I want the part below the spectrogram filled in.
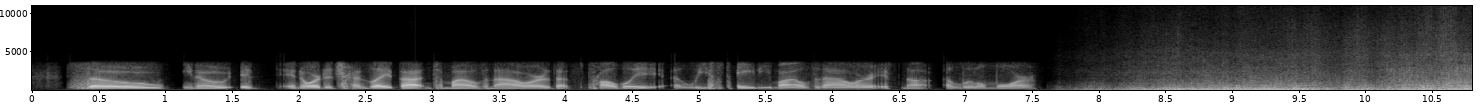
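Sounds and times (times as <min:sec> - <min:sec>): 
speech: 0:00.3 - 0:07.9
small propeller plane engine droning in flight between Juneau and Haines: 0:07.6 - 0:10.7
strong gusty wind rushing: 0:07.6 - 0:10.7.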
